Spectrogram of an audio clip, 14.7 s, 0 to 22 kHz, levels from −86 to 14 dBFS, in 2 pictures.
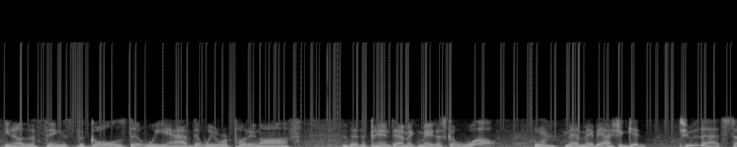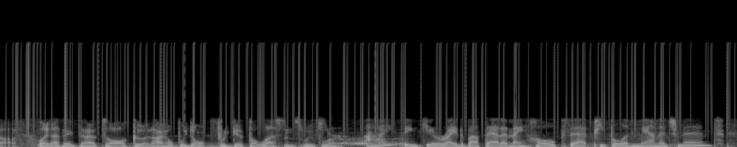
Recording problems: high frequencies cut off; severe; nothing above 4 kHz
squashed, flat; somewhat, background pumping
animal sounds; noticeable; throughout; 15 dB below the speech
crackle, like an old record; noticeable; 20 dB below the speech

